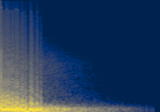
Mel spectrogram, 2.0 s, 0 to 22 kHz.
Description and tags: building destruction noise
sound effect for game
16, bit, building, demolition, destroy, destruction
